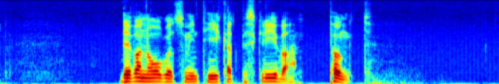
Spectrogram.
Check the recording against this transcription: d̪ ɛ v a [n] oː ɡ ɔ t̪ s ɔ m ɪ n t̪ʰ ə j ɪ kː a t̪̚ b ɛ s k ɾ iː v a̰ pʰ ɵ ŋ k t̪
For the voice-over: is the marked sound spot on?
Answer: no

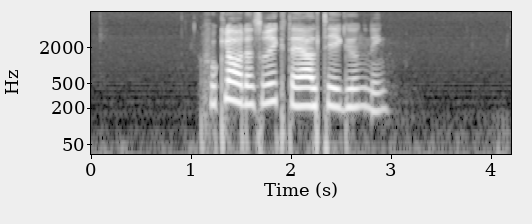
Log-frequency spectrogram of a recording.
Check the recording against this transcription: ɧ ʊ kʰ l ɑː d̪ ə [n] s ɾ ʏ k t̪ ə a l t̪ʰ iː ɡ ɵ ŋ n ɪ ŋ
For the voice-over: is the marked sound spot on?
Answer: yes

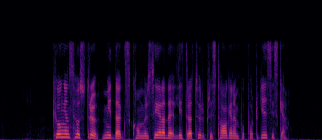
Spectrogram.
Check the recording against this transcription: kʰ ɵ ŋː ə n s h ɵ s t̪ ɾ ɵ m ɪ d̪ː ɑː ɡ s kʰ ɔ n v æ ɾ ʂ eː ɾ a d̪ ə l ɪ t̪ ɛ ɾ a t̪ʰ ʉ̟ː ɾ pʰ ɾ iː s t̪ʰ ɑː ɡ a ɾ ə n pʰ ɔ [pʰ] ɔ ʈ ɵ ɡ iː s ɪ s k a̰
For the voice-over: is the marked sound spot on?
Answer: yes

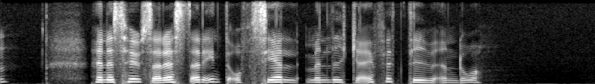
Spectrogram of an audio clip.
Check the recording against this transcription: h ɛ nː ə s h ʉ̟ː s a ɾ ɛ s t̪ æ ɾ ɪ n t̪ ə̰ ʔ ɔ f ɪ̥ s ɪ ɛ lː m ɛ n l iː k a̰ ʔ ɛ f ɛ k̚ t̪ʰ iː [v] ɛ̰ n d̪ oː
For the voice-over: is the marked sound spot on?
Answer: yes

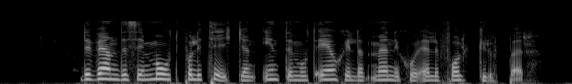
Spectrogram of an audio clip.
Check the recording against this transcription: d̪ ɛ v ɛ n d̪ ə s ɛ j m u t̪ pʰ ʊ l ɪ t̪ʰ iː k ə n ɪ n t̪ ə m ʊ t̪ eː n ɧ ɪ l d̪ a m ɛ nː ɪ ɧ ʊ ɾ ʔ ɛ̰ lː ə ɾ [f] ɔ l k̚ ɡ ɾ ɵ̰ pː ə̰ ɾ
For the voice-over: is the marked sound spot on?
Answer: yes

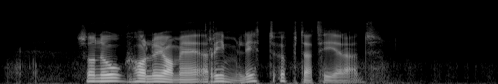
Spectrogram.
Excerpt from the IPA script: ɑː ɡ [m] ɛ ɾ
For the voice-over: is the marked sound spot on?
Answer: yes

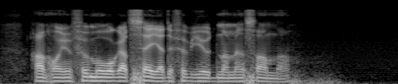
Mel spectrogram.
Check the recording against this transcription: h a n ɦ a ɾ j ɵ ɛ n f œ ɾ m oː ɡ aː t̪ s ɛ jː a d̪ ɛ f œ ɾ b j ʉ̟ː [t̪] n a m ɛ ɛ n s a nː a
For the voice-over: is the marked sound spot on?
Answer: no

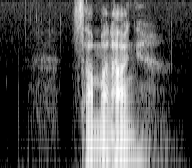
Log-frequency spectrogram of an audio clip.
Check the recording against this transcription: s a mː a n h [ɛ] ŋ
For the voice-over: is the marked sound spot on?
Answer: no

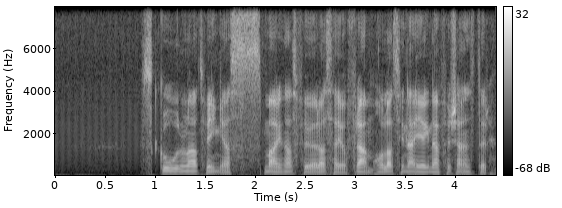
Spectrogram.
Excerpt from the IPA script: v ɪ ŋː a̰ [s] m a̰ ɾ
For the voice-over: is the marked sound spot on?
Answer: yes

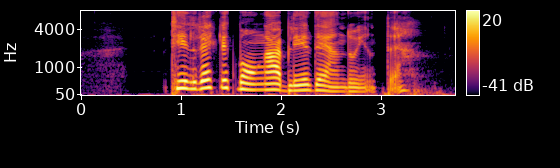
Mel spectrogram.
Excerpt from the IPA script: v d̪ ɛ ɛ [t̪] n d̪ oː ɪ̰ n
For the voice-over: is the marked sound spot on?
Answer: no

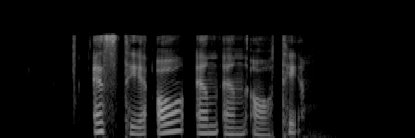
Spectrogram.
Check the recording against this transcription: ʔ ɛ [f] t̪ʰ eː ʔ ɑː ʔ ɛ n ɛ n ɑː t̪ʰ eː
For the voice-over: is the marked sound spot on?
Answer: no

